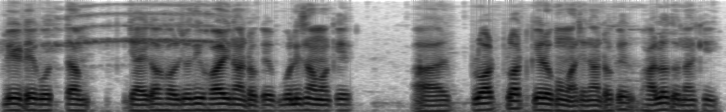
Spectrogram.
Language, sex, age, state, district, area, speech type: Bengali, male, 18-30, West Bengal, Darjeeling, urban, spontaneous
